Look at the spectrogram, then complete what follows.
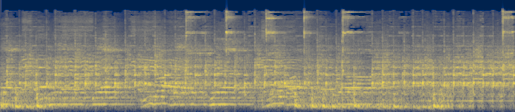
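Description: Devotional music: drumming under a held melody that slides up and down in pitch.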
